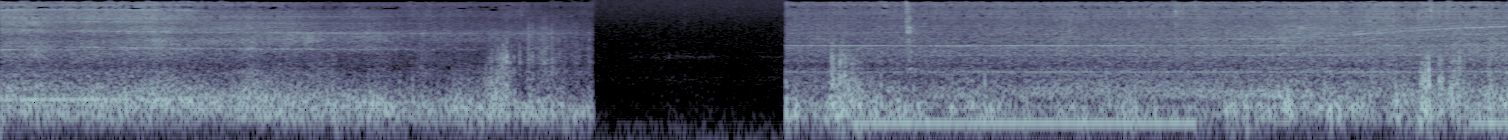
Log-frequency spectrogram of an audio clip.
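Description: Oshkosh Striker ARFF fire truck running, a steady engine rumble heard from outside while its boom and turret are operated. The sound drops out for about two seconds midway, then the same steady rumble returns with a low hum.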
